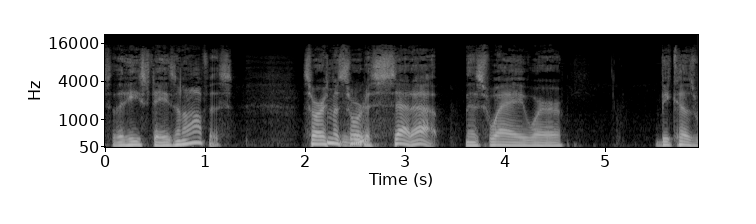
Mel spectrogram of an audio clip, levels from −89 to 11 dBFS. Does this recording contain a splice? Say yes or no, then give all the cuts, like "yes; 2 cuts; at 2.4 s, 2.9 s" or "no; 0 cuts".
yes; 2 cuts; at 2.2 s, 3.6 s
